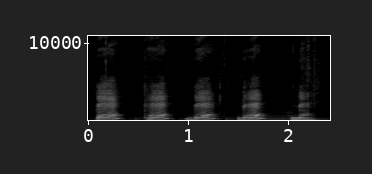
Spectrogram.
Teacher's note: दांत से आपका पूरा का पूरा त वर्ग है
